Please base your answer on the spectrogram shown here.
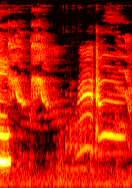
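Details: Talking Indian ringneck parakeet, a pet bird, giving a brief whistled note then nasal, harmonic speech-like syllables with a scratchy parrot timbre.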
